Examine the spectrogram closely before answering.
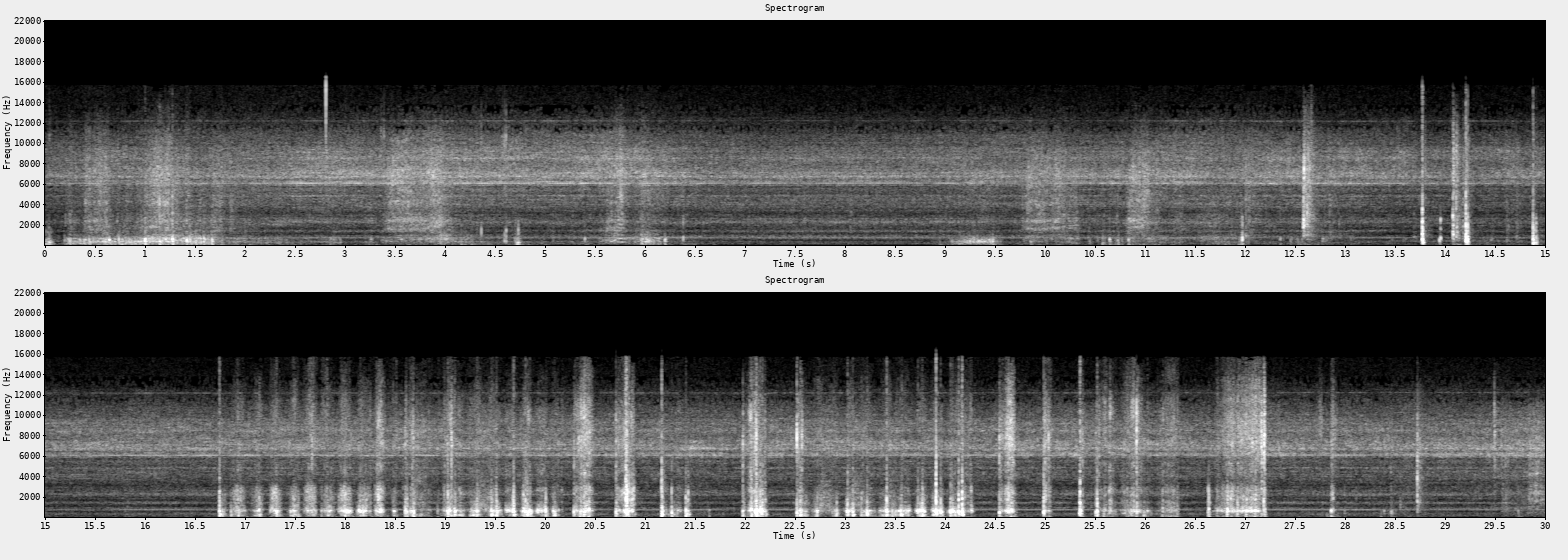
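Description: Vacuum cleaner running with a steady motor whine, while grit and debris clatter and rattle through it in scattered clicks, turning into a dense run of rattling for several seconds in the second half.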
